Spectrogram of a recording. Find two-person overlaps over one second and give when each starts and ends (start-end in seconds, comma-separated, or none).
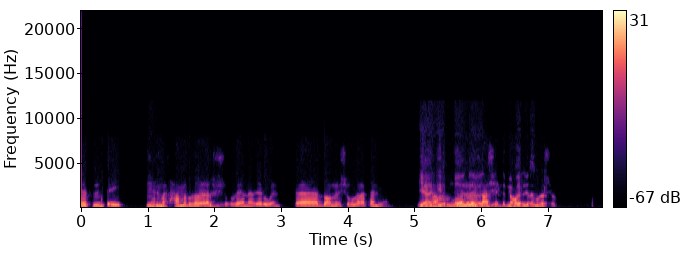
5.2-6.8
